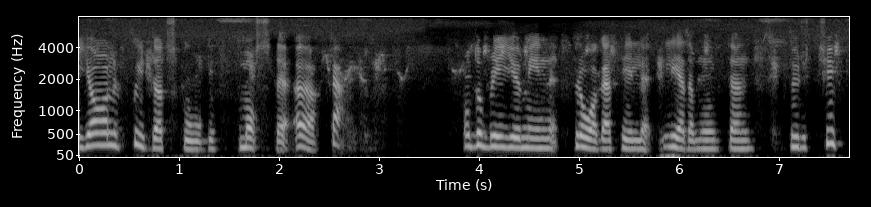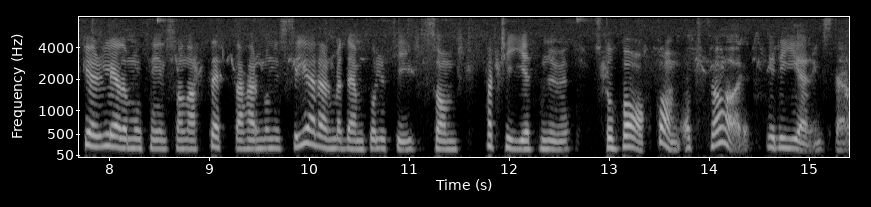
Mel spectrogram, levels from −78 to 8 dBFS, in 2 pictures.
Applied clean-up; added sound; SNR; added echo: neural mask model Resemble Enhance denoiser.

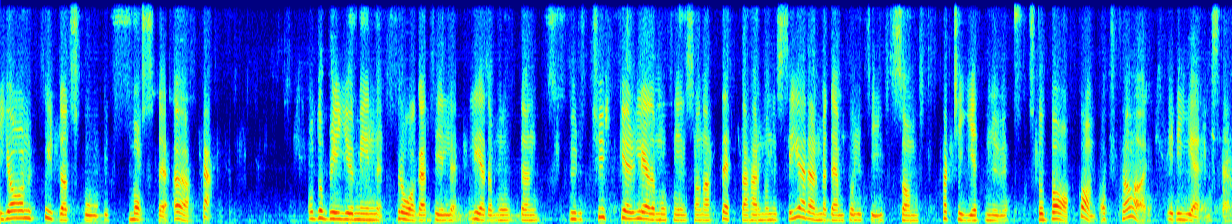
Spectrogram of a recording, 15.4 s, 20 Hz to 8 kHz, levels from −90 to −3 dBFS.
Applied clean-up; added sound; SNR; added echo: neural separator model SepFormer DNS4.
